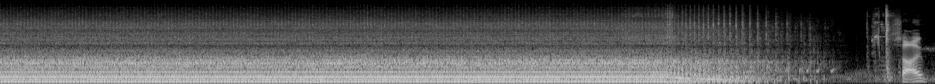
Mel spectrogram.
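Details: Toro Recycler lawnmower with an intermittent fault, test run: smooth, even drone for several seconds with no surging or cut-out, then a clean wind-down at shutdown; fault not showing, normal running.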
